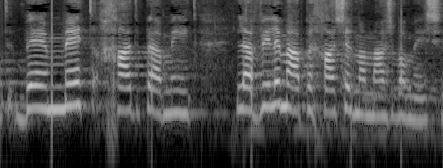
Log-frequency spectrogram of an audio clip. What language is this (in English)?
Hebrew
